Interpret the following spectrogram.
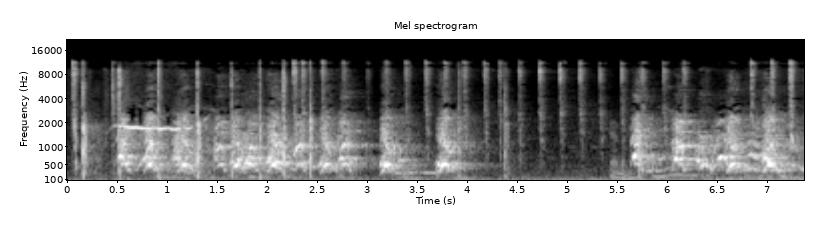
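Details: Husky puppy in Delhi: bursts of high, squeaky yips and whimpers in quick clusters, with a short sustained whine, broken by pauses and sharp clicking noises.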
